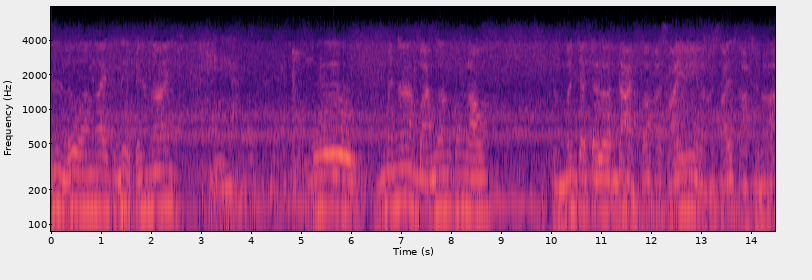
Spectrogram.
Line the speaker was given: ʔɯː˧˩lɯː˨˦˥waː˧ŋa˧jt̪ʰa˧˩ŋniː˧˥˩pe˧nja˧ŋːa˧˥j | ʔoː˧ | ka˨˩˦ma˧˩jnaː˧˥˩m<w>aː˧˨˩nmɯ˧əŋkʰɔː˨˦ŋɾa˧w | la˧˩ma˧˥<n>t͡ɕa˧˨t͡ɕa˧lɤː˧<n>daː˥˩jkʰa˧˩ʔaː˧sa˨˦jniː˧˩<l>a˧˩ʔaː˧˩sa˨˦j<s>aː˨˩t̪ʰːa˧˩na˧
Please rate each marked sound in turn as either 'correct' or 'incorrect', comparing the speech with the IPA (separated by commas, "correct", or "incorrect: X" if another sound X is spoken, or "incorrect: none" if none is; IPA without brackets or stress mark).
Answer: incorrect: b, correct, correct, correct, correct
